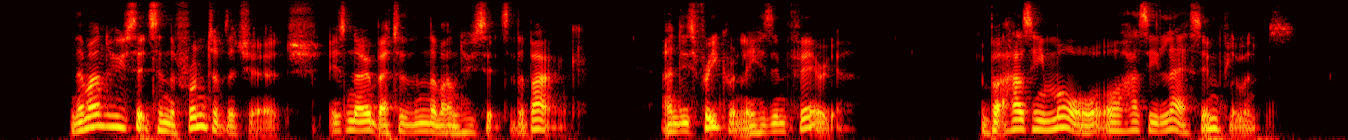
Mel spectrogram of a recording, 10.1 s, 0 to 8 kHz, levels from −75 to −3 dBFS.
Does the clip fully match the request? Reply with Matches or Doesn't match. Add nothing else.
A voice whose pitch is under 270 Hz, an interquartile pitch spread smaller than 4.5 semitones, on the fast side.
Doesn't match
